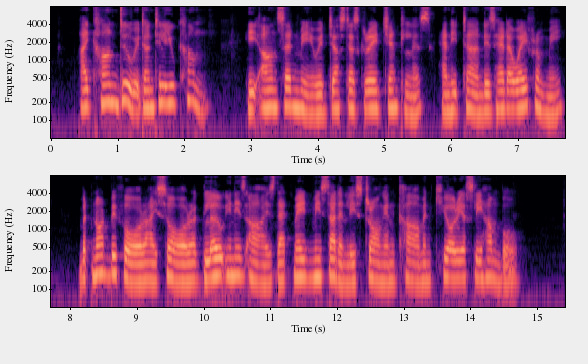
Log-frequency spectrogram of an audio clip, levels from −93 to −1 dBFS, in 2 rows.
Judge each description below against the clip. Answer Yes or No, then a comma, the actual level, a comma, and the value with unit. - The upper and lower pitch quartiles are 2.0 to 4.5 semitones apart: Yes, average, 3.0 semitones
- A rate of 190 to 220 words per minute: No, average, 165 wpm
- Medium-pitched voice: Yes, medium, 150 Hz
